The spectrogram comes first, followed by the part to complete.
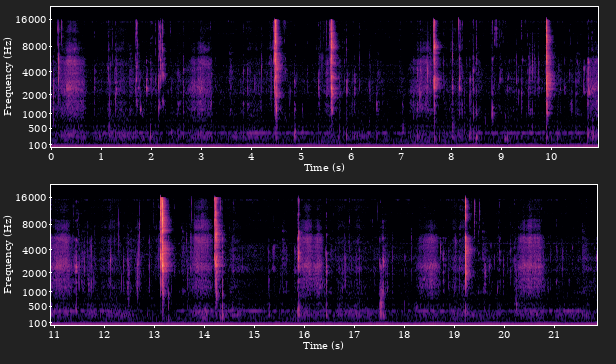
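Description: Mouth sounds of someone slowly sucking and chewing a hard salty-liquorice candy ring: scattered sharp wet smacks and clicks every second or few, with softer hissy sounds between them over a faint steady hum.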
